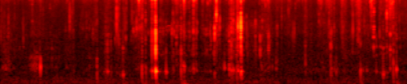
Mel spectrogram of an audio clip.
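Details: Pet Siberian Husky named Slim working a bone to nothing, with quick irregular clicks and cracks of teeth against bone and one louder snap midway.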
